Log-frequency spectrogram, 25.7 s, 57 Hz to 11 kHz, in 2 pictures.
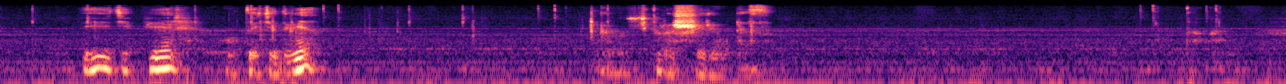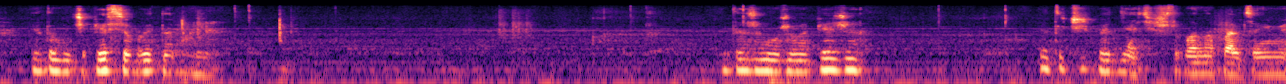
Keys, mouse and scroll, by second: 0.2-3.0 middle drag, 3.0 click, 3.9-5.2 middle drag, 5.2 shift+click, 5.9-7.2 middle drag, 7.2 s, 11.9 click, 14.5 KP_Divide, 15.0 click, 15.5 KP_Divide, 16.3-17.2 scroll down 3, 18.0-19.0 scroll down 3, 19.0-22.0 middle drag, 22.1-24.5 middle drag, 24.5-25.7 scroll up 1.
